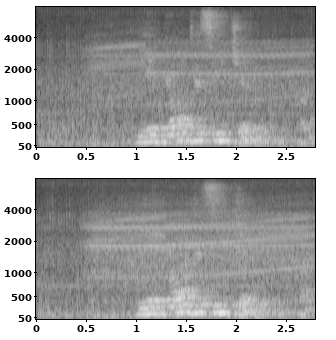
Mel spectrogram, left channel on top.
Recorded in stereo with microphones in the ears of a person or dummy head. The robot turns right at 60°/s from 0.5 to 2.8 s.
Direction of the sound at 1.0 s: 20° left.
